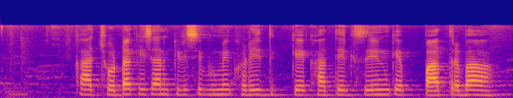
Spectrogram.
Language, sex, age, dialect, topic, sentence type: Bhojpuri, male, 25-30, Southern / Standard, agriculture, statement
